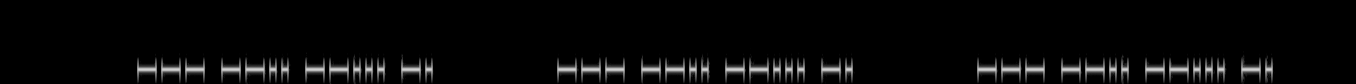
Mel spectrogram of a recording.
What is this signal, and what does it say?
Morse code, heard as a keyed tone, about 20 wpm, 700 Hz. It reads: OZ7N OZ7N OZ7N
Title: DXCC-100 Call Signs - 4 Characters - Repeated 3x - 20wpm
